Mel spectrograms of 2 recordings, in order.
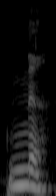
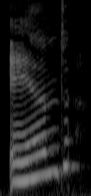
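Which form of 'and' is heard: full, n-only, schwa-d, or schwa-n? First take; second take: n-only; full. First: Only an n sound is heard, no vowel. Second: The word is said fully with its vowel. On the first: "I can just say n" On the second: "four ways to say the word A N D"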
